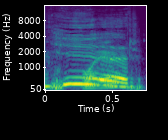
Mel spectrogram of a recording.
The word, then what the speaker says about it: Heuer: Heuer. – Heuer.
